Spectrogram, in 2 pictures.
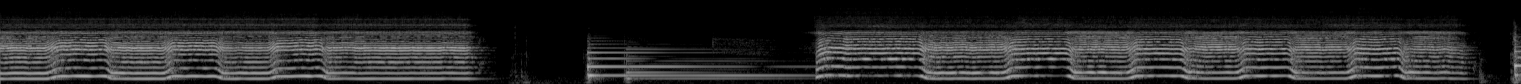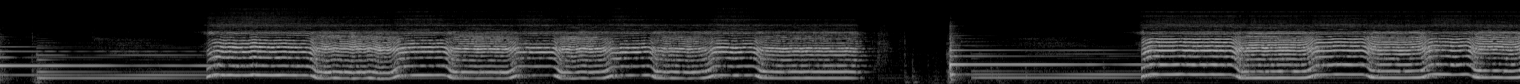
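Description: Trumpet mouthpiece buzzed on its own, slurring rapidly back and forth across a fifth on the 'hee' tongue syllable, in four sets of several alternations each. Each set is pitched a little higher, and short held keyboard notes sound in the gaps between sets.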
